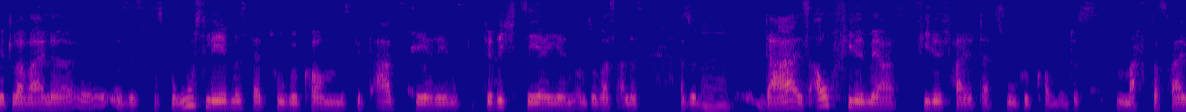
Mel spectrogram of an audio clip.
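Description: A man with an ordinary speaking voice talks at medium pitch with fairly even intonation and big swings in loudness, in a dry, close sound with no echo. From Berlin. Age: 50s. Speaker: social media creator. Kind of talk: casual chat.

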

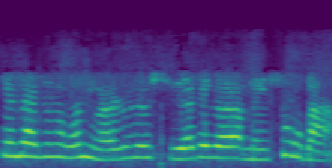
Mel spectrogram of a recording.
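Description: This woman's voice is high-pitched. She talks fairly slowly. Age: 40s. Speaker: caller, divorced mother. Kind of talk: phone-in advice call. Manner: halting, hesitant.

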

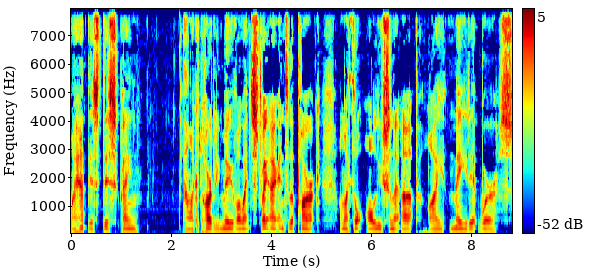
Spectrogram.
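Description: A man with a Bristol accent speaks at a fairly slow pace and fairly low pitch. His intonation is monotone and flat over a quiet background. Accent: Bristolian English. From Bristol, England. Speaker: spiritual podcaster. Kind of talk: motivational monologue. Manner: warm, uplifting.

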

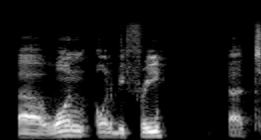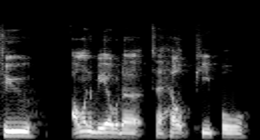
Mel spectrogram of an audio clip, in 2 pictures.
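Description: A man of medium pitch speaks in a Louisiana accent. His pace is fairly slow and his intonation fairly even. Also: long, frequent pauses. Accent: Southern US, Louisiana. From Louisiana, around Lafayette. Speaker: painting contractor. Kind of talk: casual interview.

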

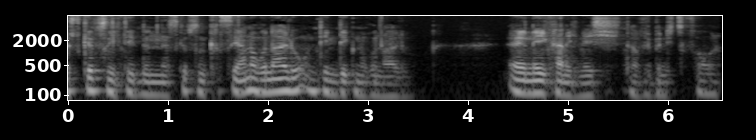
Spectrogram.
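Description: A man speaks fairly quickly at a medium pitch with fairly even intonation. His tone is dark and mellow, and somewhat breathy. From northern Germany, Emsland. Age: 20s. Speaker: podcast co-host. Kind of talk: casual chat.

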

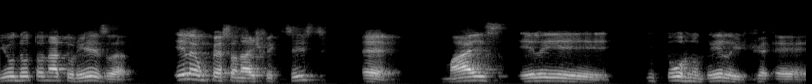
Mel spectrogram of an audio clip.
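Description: A man speaking at a very slow pace. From Brazil, Pará (Rondon do Pará). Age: 40s. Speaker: comic artist and character creator. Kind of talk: casual interview.

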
